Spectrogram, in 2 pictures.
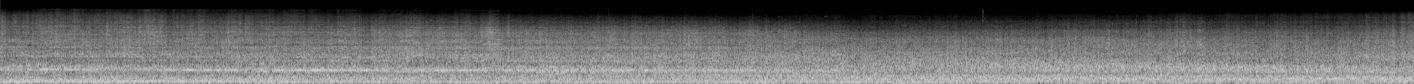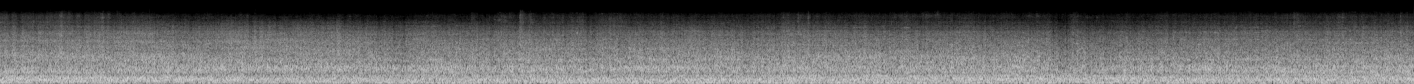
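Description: CSX freight train rolling past: a steady rumble and clatter of wheels on rail as the locomotive and then autorack cars go by. A steady whine sounds over the first several seconds, slowly falling in pitch before it fades.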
